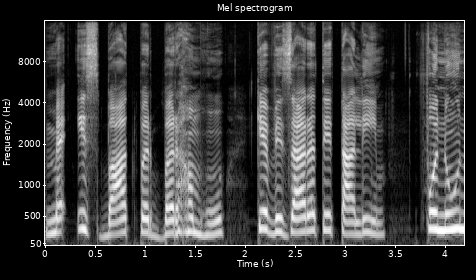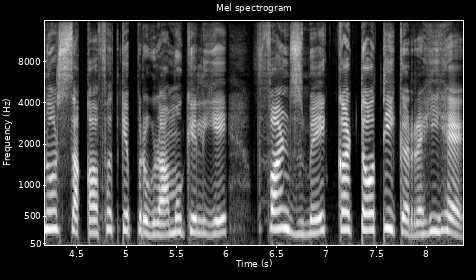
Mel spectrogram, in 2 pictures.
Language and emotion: Urdu, angry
